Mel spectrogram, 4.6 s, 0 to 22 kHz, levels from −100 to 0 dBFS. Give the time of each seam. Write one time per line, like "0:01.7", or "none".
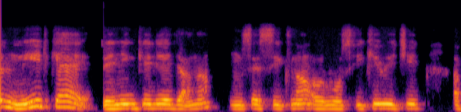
0:00.9

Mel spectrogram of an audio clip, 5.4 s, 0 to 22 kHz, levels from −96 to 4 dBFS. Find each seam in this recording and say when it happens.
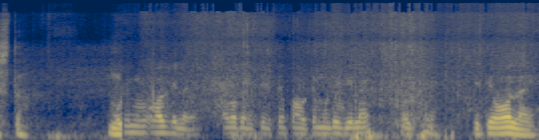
0:01.2

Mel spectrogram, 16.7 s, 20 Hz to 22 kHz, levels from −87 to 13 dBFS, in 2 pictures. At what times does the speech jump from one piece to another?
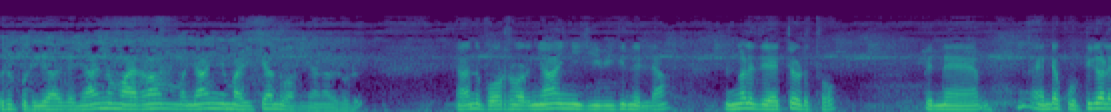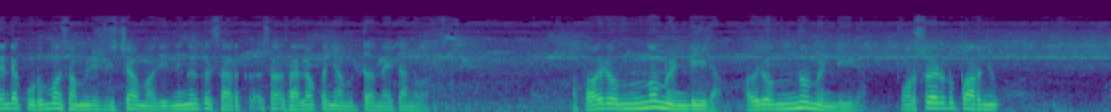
none

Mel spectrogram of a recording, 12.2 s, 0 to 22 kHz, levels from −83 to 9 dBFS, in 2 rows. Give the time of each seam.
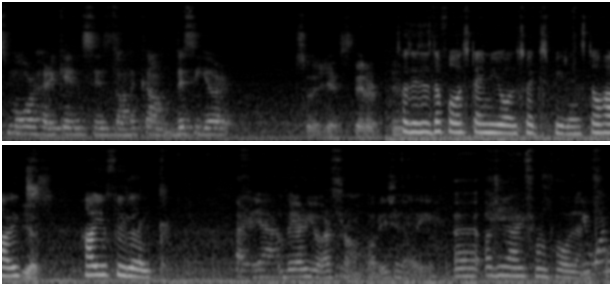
0:03.8
0:08.5

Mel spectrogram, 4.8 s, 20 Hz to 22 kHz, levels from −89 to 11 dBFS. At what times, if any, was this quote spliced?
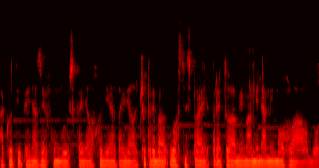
none

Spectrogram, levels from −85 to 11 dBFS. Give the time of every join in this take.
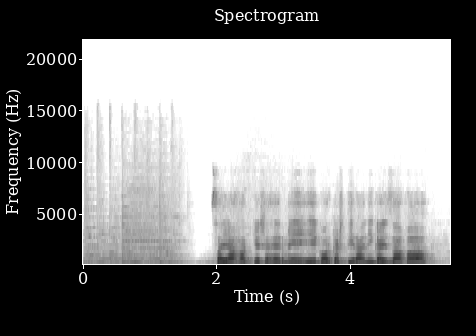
0:01.4

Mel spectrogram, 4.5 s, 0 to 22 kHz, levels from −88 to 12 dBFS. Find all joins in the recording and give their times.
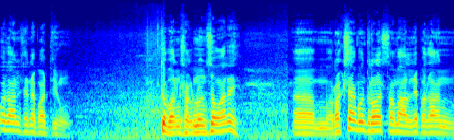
0:02.8

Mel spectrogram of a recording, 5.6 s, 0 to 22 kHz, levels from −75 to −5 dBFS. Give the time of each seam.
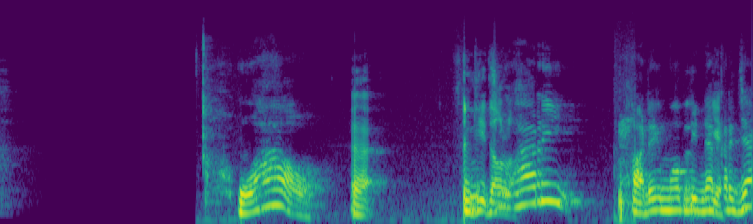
0:04.4

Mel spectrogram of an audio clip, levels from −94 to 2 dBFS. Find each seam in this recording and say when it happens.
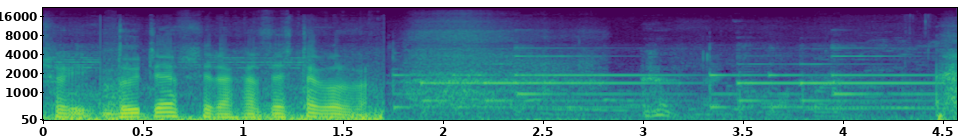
0:01.7

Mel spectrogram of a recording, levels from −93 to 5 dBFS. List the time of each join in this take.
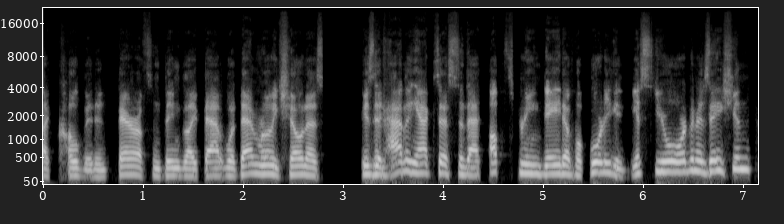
none

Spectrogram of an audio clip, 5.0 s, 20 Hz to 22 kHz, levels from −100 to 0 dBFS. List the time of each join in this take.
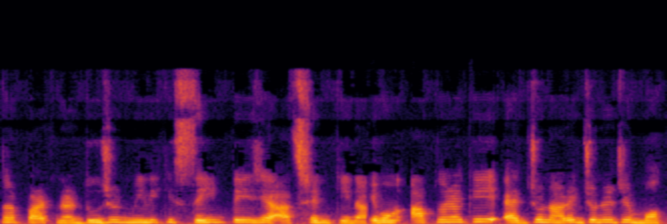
0:02.7

